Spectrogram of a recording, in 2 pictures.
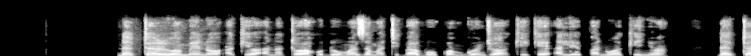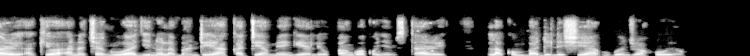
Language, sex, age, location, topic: Swahili, male, 25-35, Dar es Salaam, health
